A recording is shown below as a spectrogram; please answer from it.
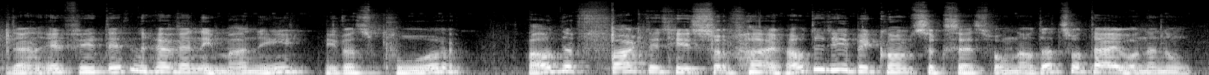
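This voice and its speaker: A man's voice: fairly high pitch, very animated, normal speed, a little hiss or hum. A man streaming a game live, giving casual, wry commentary and reactions. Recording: game music behind the voice.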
